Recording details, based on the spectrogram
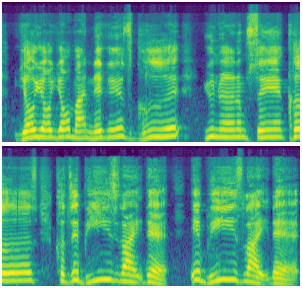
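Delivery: high voice loaded with exaggerated, mocking inflections. Retelling how Riley talked when mad at one of the girls, imitating Riley's inflections. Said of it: "doing his inflections and pursing his lips and rolling his neck and adding inflections".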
